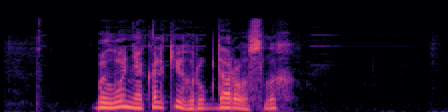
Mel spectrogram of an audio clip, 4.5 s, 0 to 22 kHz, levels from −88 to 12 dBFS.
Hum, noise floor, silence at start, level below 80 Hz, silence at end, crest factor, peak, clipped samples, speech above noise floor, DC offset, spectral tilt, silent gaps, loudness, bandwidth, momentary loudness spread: none; -75 dBFS; 0.95 s; -60 dBFS; 1.6 s; 18 dB; -6 dBFS; under 0.1%; 54 dB; under 0.1%; -6 dB/octave; none; -22 LUFS; 11 kHz; 12 LU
